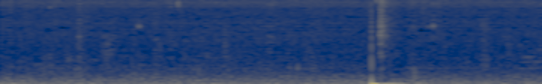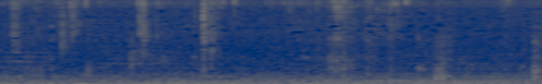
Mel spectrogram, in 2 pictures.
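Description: Close-miked chewing and wet mouth clicks of someone eating dal and rice by hand, over a steady low hum. A single sharp knock about two and a half seconds in is the loudest sound.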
